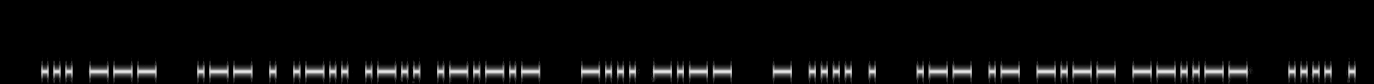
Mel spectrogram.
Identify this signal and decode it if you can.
Morse code, heard as a keyed tone, about 20 wpm, 600 Hz. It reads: SO WELL. BY THE WAY, HE
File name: cw-books / winnie-the-pooh / winnie-20wpm-page-0065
